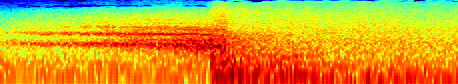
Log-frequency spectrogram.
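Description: Car tyres screeching for about a second, then a sudden crash with a low rumble that slowly dies away: a car-crash sound effect.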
